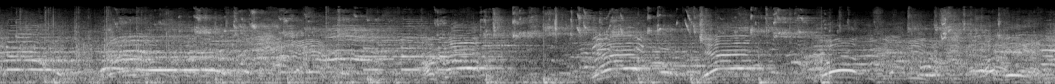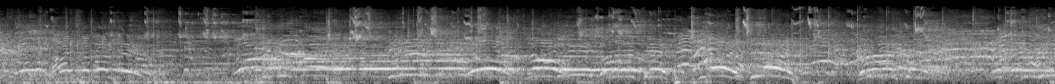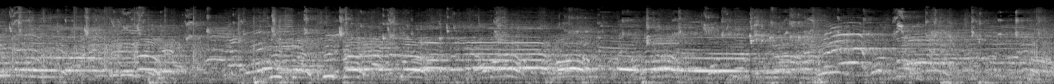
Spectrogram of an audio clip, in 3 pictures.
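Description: Basketball game in a gymnasium: sneakers squeaking over and over on the hardwood court as players run and cut, a ball being dribbled, and voices from players and spectators.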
